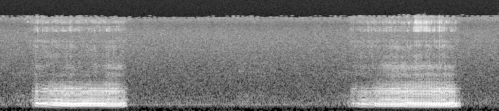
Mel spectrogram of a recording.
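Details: Dog snoring: two steady, buzzing snores about four seconds apart, each lasting over a second, with soft breathing between; ordinary snoring.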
